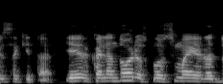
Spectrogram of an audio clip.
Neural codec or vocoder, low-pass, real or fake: none; 7.2 kHz; real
